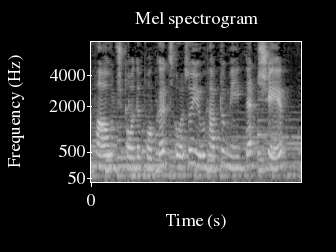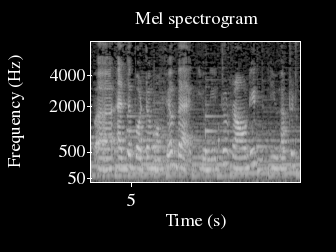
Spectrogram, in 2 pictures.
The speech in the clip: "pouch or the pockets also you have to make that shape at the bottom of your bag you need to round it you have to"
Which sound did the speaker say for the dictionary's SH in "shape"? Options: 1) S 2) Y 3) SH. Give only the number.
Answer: 3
